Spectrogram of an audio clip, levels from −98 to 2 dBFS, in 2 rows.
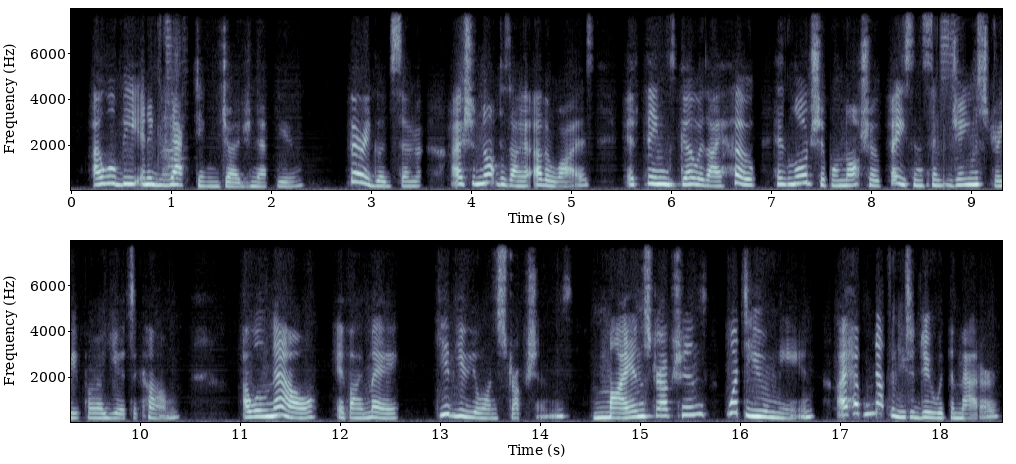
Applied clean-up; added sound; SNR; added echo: neural diffusion model UNIVERSE++.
